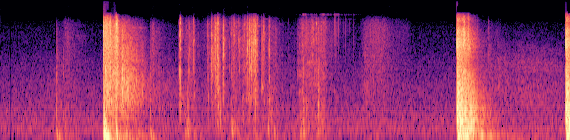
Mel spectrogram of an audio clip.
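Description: A sniper rifle fires loud single shots that echo away.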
